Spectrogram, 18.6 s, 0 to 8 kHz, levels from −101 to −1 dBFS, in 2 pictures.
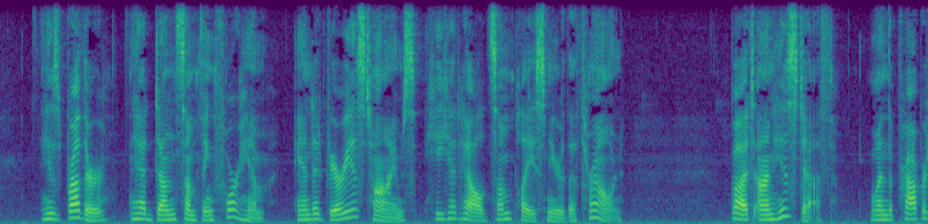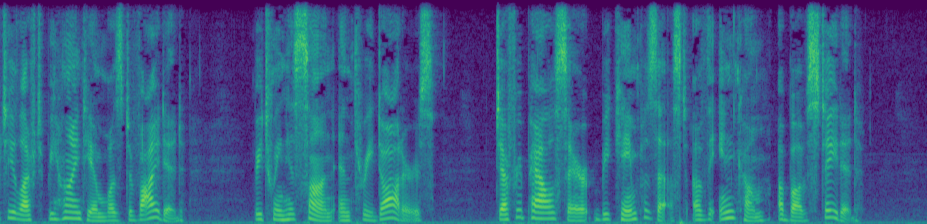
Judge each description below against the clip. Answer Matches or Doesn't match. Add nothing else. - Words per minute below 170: Matches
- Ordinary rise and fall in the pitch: Matches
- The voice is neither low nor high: Matches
